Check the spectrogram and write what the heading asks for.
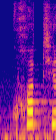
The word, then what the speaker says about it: QWERTY: 있고 qwerty 있잖아요 그래서 qwerty 를 쿼티 라고 읽어야 콩글리쉬 기록에서 쿼티 자판 배열이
